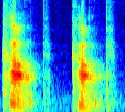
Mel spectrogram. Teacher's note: eu tô acostumado a falar cap com o som de A mais aberto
